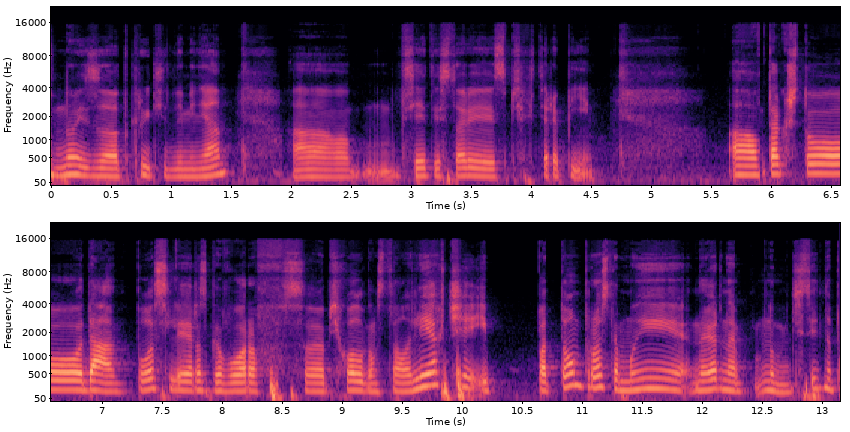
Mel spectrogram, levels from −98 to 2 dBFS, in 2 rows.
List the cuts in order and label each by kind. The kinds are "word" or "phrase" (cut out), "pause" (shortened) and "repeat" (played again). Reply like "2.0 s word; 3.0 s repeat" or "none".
5.9 s word; 11.2 s word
